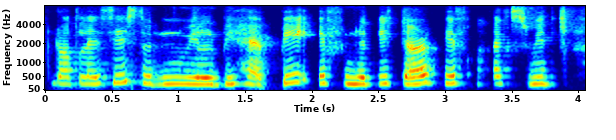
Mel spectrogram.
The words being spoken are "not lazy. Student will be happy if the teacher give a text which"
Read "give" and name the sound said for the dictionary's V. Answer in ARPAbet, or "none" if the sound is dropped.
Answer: F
